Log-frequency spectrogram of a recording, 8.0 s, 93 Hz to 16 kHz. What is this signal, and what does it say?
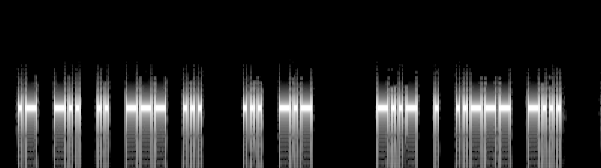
Morse code, heard as a keyed tone, about 25 wpm, spaced as for 20 wpm, 590 Hz. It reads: ADIOS SK XE2B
